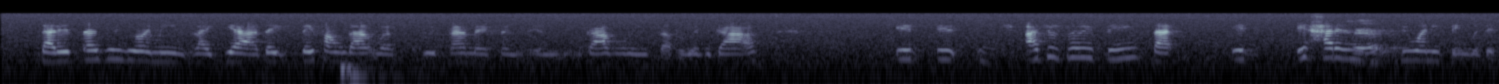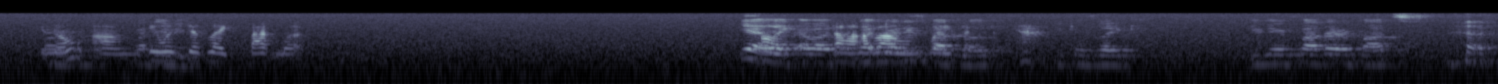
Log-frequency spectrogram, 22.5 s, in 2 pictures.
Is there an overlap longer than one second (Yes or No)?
Yes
